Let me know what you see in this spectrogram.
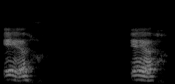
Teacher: from the back of your tongue so there is a little bit of vibration that you experience here it is as good as gargling imagine you gargle with water and you have that vibration over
